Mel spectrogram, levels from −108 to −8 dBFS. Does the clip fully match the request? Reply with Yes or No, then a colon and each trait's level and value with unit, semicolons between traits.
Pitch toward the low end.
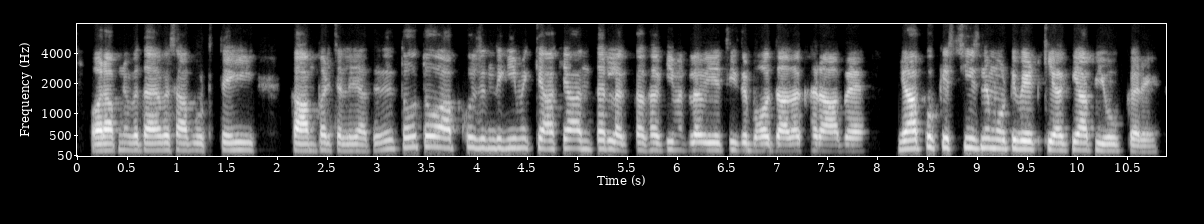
No: medium, 165 Hz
